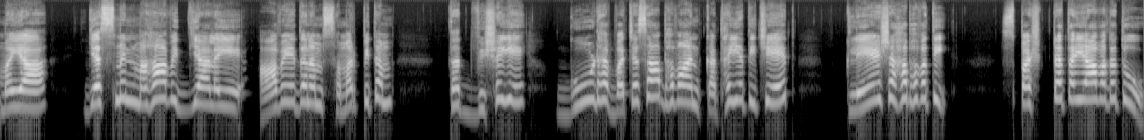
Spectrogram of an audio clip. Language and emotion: Sanskrit, angry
